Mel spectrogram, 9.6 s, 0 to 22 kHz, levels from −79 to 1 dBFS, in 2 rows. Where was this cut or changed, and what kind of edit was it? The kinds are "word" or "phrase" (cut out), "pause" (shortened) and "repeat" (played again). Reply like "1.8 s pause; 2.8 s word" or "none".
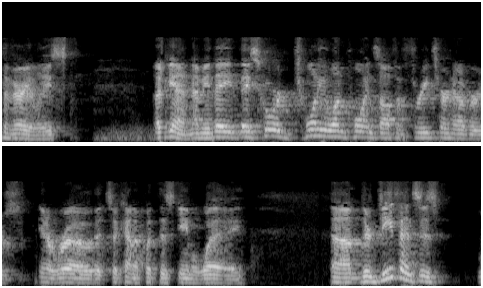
2.1 s word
